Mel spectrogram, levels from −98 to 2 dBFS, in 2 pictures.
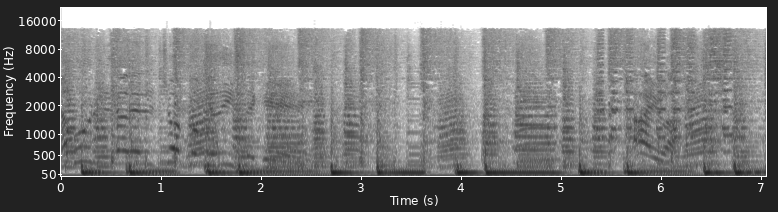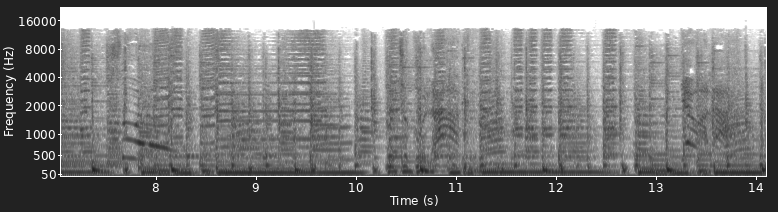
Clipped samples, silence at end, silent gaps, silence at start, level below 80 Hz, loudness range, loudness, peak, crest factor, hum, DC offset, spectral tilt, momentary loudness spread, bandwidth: under 0.1%; 0 s; none; 0 s; -30 dBFS; 1 LU; -21 LUFS; -6 dBFS; 14 dB; none; 1%; -4.5 dB/octave; 4 LU; 13.5 kHz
